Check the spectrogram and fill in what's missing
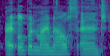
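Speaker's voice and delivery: usual speaking voice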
